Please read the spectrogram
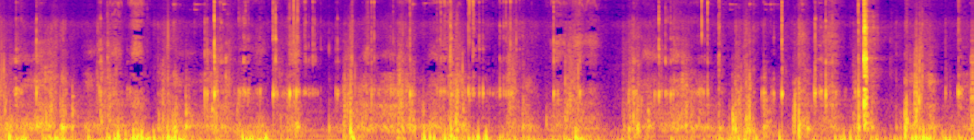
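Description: Footsteps crunching and scuffing on a dry dirt and gravel trail in an uneven walking rhythm, over a low rumble, with one sharp click near the end.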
